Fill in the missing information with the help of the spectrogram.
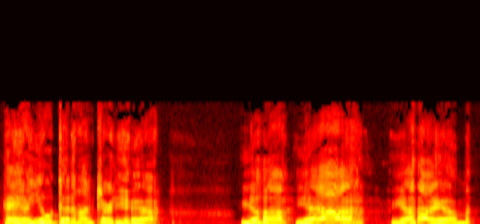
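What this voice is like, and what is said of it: Put-on Canadian accent. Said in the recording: “You like that accent?”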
